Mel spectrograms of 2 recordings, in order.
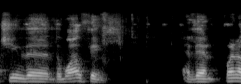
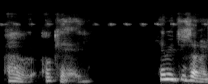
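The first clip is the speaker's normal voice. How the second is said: put-on old lady Phyllis; 4 semitones higher than usual. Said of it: "an old lady called Phyllis".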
